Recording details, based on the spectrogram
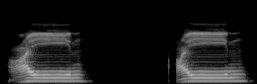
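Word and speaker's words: عين: থেকে উচ্চারণ হবে তাহলে আইন এটা একটু ভিতর থেকে উচ্চারণ করার চেষ্টা করতে হবে না হলে এটার উচ্চারণটা শুদ্ধ হবে না তাহলে উচ্চারণ কি হবে আইন আইন এরপর আছে দেখুন এই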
